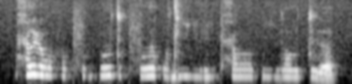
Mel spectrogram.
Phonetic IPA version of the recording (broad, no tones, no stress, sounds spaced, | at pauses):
ħ ə ɭ ɔ h ɔ p f ɵ ɡ p ɵ t ʏ p f ɵ ɐ̯ p ɔ d i ʎ i ɾ iː p ħ ɔː p iː ɡ lˠ ɵː t ʏ ɐ̯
